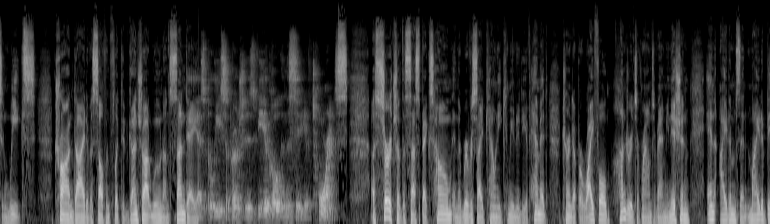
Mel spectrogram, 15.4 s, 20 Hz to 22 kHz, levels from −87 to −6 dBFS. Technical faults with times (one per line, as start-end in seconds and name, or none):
3.97-6.77 switch to a distant microphone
